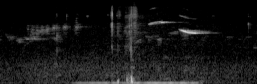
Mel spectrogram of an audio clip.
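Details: Birds singing in April, warming up their songs: a few thin high whistled notes and short chirps, including a rising whistle and a bright falling one near the end, with a faint low rumble in the background.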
